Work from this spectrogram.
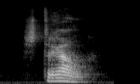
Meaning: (noun) 1. ray (a beam of light or radiation) 2. a thin stream of liquid, a jet 3. radius 4. stinger 5. frog (organ in the hoof); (adverb) obliviously, to the point of oblivion, utterly
- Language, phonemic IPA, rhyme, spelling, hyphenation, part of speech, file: Dutch, /straːl/, -aːl, straal, straal, noun / adverb / verb, Nl-straal.ogg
